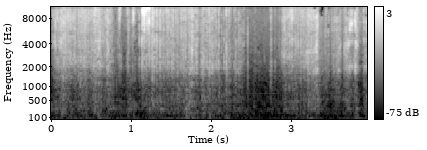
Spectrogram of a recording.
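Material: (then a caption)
Watermelon flesh. Long nails scratch and squeeze the red flesh of a half watermelon, making a quiet, bright, wet crackling and tearing sound that runs almost the whole clip. A sharper burst comes just after the first second, the sound fades briefly past the midpoint, and then the scratching resumes.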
